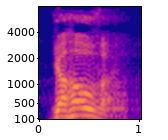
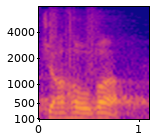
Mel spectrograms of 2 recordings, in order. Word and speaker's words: Jehovah: It's this, I'm going to pronounce the Hebrew letters in English with the vowel pointing of Adonai, and the way it comes out is Jehovah.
